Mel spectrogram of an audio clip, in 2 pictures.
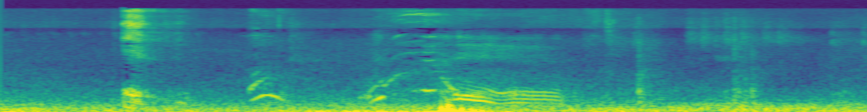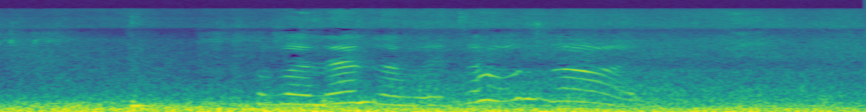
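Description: A young child speaks and calls out nearby.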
